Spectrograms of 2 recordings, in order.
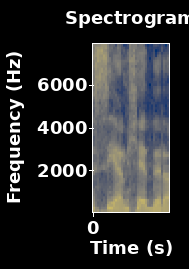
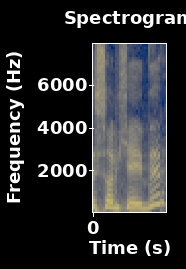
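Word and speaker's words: Siân Heder: ξαφνικά έχει βρεθεί η Σον Χέιντερ, που νόμιζα και εγώ ότι προφέρεται Σίαν Χέιντερ, αλλά όχι. Ε, τη λένε Σον Χέιντερ.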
